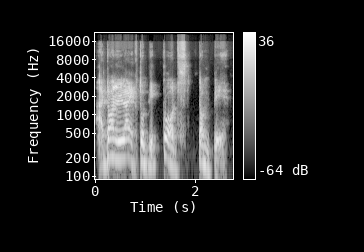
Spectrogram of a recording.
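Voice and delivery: put-on touchy Russian-accented objection; Russian dwarf. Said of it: "played a Russian dwarf".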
